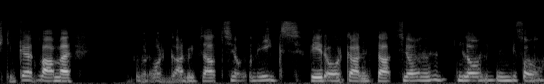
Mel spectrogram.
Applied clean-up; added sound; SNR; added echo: neural diffusion model UNIVERSE++.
